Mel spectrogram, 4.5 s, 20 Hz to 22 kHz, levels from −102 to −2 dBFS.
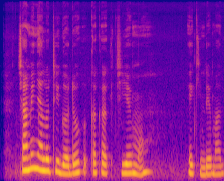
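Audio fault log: No faults can be heard anywhere in the speech. Nothing in the recording calls for an entry in this log.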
